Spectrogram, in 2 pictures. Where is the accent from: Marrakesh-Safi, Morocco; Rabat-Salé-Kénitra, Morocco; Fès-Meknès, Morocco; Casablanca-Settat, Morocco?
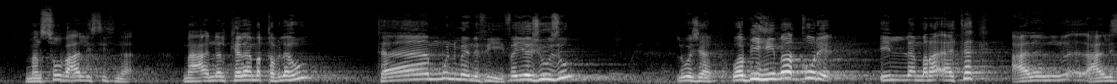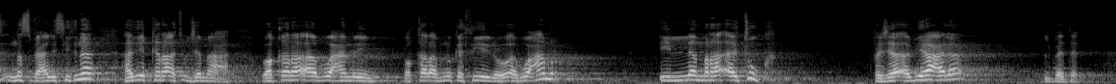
Rabat-Salé-Kénitra, Morocco; Rabat; أنا من جنس غير جنس أهل طنجة، أنا من أهل الرباط منشأ ومولدا ومن أهل دكالة أصولا، ففي جميع الأحوال لست من أهل طنجة.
